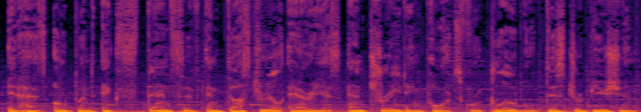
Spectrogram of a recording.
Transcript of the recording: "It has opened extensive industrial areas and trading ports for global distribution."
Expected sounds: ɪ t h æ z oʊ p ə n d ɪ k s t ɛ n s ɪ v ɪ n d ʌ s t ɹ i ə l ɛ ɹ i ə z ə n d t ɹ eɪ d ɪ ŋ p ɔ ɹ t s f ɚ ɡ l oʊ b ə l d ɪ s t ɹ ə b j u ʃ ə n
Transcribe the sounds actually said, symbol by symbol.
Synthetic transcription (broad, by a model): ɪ t h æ z oʊ p ə n d ɪ k s t ɛ n s ɪ v ɪ n d ʌ s t ɹ i ə l ɛ ɹ i ə z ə n t ɹ eɪ d ɪ ŋ p ɔ ɹ t s f ɚ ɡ l oʊ b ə l d ɪ s t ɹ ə b j u ʃ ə n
